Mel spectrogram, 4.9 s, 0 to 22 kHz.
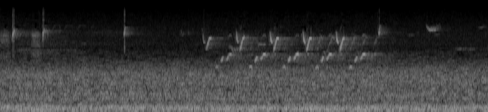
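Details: Carolina wren foraging at a farm in Hampton Roads, Virginia, in late February 2019, giving a rapid run of about a dozen sharp, high, descending notes over roughly two seconds, above heavy low rumbling background noise.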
